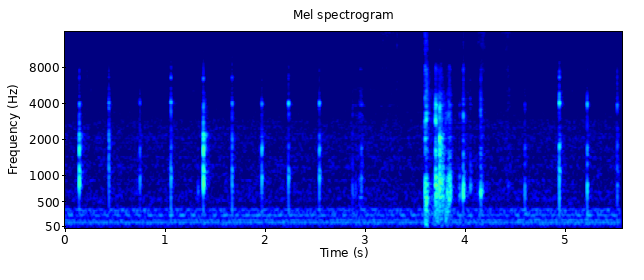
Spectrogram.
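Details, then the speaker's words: Bowflex SelectTech 552/1090 dumbbell handle loose in crossbar assembly: sharp light clicks about three a second with brief rattle; grip shifting in handle seat, fix is tape. "so in some cases you get quite a bit of movement and when you're working out you can hear it and you can feel it"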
